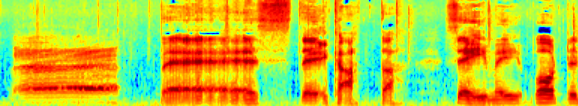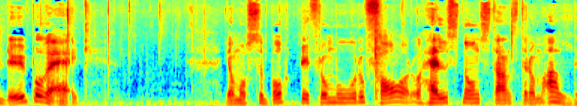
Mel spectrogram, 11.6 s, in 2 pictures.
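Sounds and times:
sheep bleating: 0.1 - 2.5
speech: 1.6 - 6.7, 8.0 - 11.5.

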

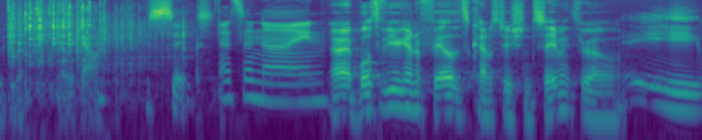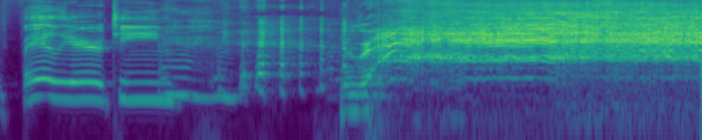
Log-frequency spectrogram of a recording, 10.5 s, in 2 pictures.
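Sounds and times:
speech: 1.2 - 8.5
voice imitating a monster screech: 7.8 - 10.5.

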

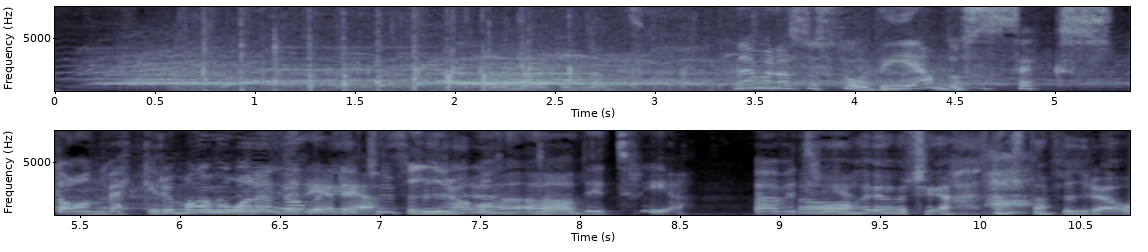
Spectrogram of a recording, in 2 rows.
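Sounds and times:
applause sound effect: 0.4 - 6.5
speech: 3.4 - 10.7.

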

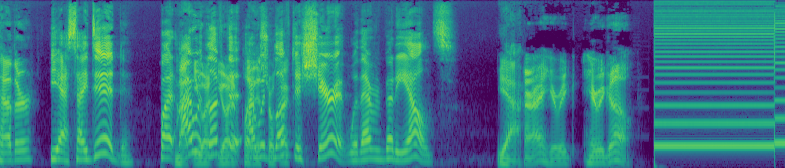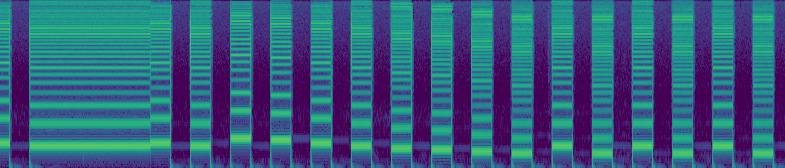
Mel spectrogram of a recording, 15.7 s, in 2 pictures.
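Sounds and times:
speech: 0.0 - 6.4
Game Boy printer chiptune music track: 1.8 - 2.9, 6.6 - 15.7.

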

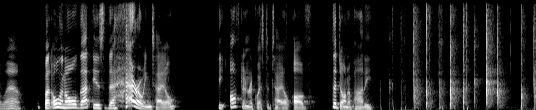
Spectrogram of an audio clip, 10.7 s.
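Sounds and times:
speech: 0.0 - 3.6, 4.4 - 8.0
polite applause: 7.8 - 10.7.

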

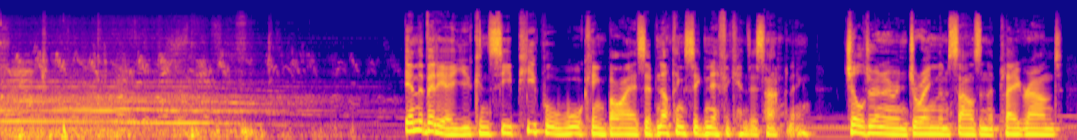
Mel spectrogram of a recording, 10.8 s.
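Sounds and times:
air raid siren: 0.0 - 4.2
faint street noise: 0.0 - 4.5
speech: 4.0 - 10.7.

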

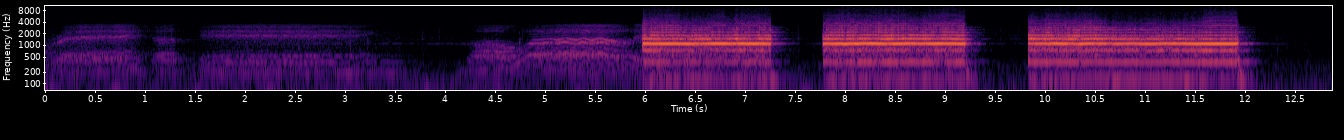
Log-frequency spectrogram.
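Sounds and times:
prison whistle sounding: 6.0 - 12.2.

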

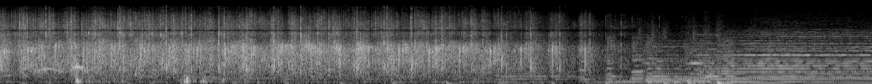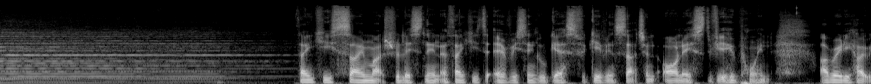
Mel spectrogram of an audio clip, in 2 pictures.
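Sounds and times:
audience applause: 0.0 - 7.2
speech: 11.7 - 17.4.

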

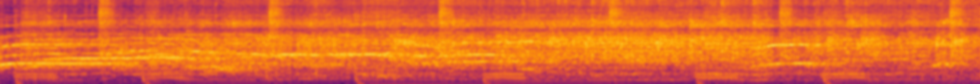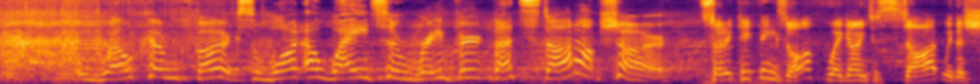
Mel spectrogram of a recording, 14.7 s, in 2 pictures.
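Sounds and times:
live show audience cheering, whooping and clapping to welcome a guest: 0.0 - 9.3
speech: 8.1 - 14.7.

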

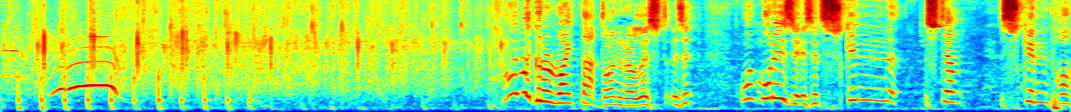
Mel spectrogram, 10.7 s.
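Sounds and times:
audience applause: 0.0 - 5.2
whistle or whoop: 0.1 - 1.2
speech: 5.4 - 10.7.

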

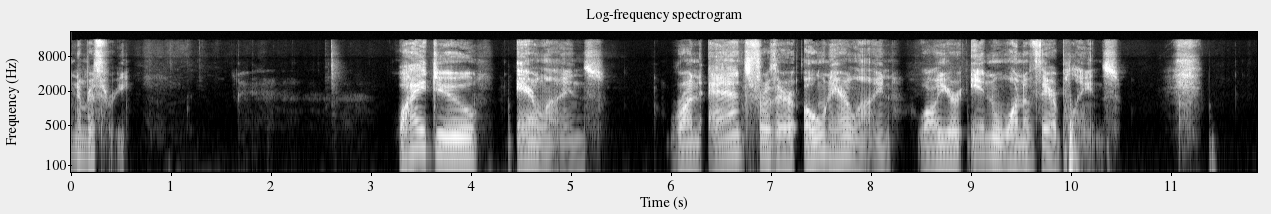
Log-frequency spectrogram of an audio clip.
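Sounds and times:
speech: 0.0 - 0.7, 3.3 - 5.4, 6.0 - 11.4
person sniffling: 10.9 - 11.5
person sneezing: 11.0 - 11.4.

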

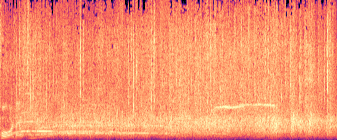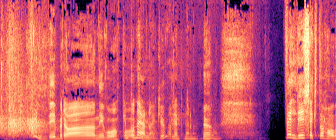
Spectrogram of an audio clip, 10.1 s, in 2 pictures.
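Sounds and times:
speech: 0.0 - 1.2, 5.6 - 8.6, 9.4 - 10.0
live audience applause: 0.0 - 5.8.

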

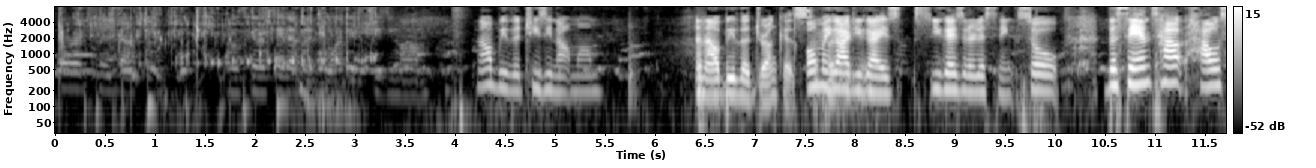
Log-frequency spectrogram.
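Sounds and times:
wine pouring into a glass: 0.0 - 3.6
speech: 4.2 - 5.6, 6.4 - 11.6.

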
